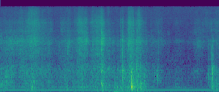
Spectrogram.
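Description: Cardboard packaging scraping and rustling as a tightly wedged product box is worked loose and lifted out of a packed cardboard shipping box, with a few short knocks, the sharpest a little over halfway through; it quiets in the last second.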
